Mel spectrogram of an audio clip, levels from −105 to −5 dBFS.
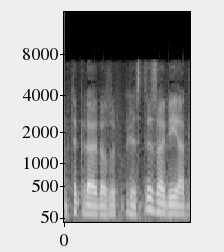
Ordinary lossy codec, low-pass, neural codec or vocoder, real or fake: AAC, 96 kbps; 7.2 kHz; codec, 16 kHz, 0.5 kbps, FunCodec, trained on LibriTTS, 25 frames a second; fake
